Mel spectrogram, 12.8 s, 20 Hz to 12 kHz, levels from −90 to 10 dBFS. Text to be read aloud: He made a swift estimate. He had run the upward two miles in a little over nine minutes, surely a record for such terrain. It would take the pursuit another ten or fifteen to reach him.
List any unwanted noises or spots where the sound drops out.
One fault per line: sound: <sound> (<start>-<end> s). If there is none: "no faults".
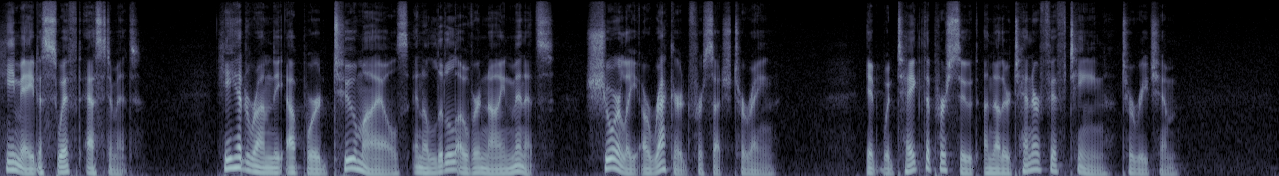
no faults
